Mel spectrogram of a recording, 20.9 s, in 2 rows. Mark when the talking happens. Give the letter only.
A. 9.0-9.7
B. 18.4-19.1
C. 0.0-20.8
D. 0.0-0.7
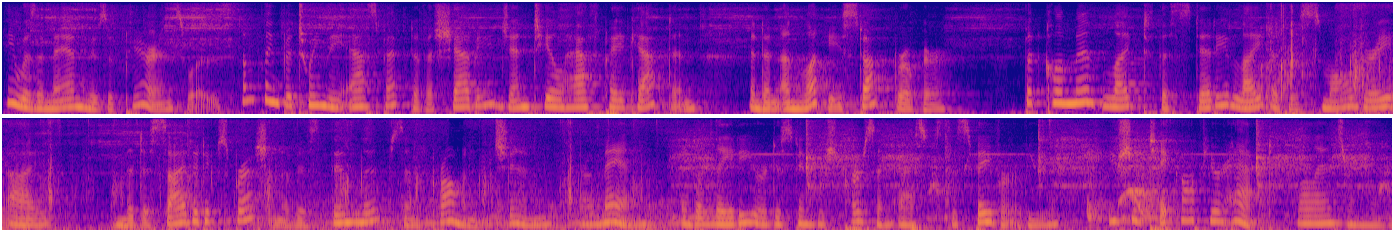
C.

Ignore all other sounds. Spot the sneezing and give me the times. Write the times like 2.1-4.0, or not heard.
18.4-19.1.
